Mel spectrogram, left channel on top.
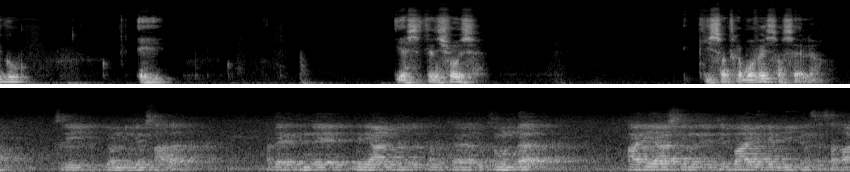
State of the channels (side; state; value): both; different; correlation -0.01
